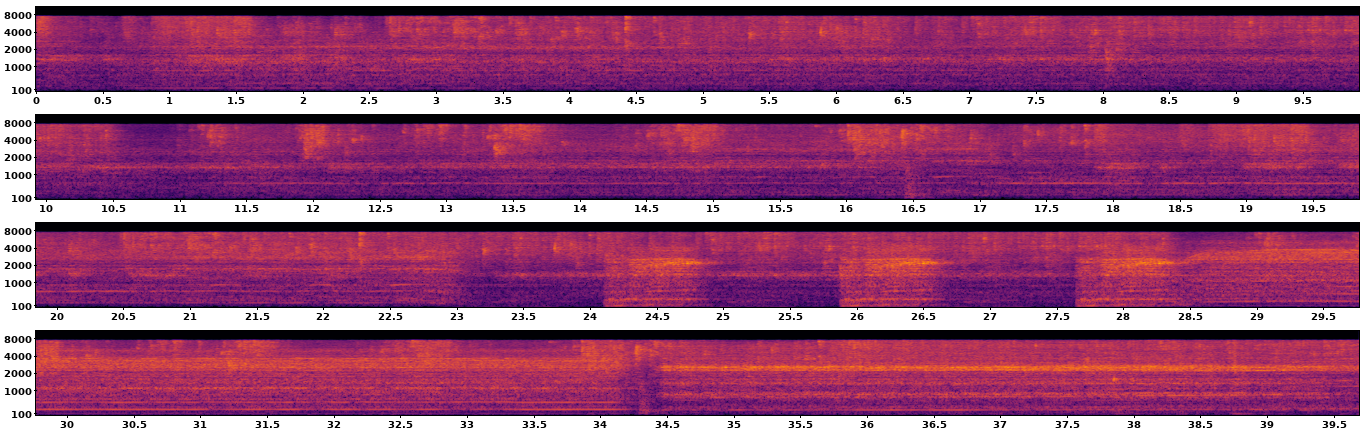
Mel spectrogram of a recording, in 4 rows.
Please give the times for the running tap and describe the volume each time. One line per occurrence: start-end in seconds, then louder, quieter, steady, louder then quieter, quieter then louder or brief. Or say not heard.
0.0-39.6 steady.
